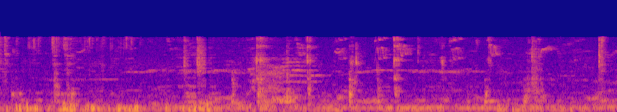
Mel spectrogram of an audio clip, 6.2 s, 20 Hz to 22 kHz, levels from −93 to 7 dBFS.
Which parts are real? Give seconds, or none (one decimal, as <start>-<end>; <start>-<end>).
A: 0.0-1.8; 3.1-4.1; 4.7-6.2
